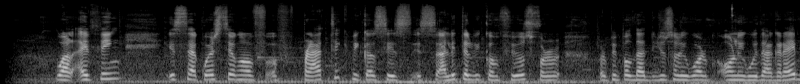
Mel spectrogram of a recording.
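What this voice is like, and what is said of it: Spanish accent in English. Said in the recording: “originally from Galicia in Spain, actually, which you might be able to tell from her accent, her lovely accent”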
